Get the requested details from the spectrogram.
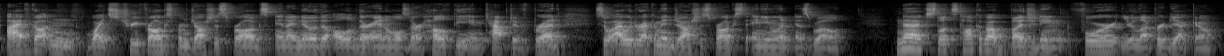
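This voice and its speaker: Young man, pet care tutorial, earnest, animated, roomy echo. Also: medium pitch, moderate pace. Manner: earnest, animated, strong opinions. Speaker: reptile care educator. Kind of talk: informal instructional talk. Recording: echoey room.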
